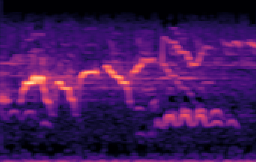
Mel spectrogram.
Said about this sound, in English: In the dense, rich forest, you might hear the fluty harmonics of the Swainson's thrush.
